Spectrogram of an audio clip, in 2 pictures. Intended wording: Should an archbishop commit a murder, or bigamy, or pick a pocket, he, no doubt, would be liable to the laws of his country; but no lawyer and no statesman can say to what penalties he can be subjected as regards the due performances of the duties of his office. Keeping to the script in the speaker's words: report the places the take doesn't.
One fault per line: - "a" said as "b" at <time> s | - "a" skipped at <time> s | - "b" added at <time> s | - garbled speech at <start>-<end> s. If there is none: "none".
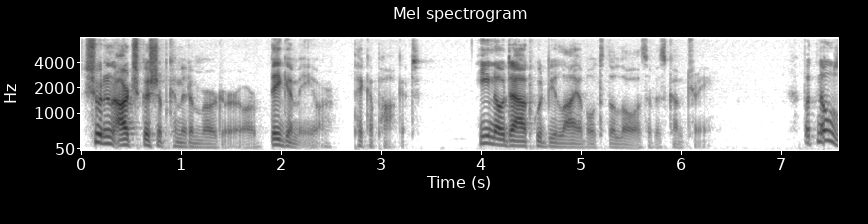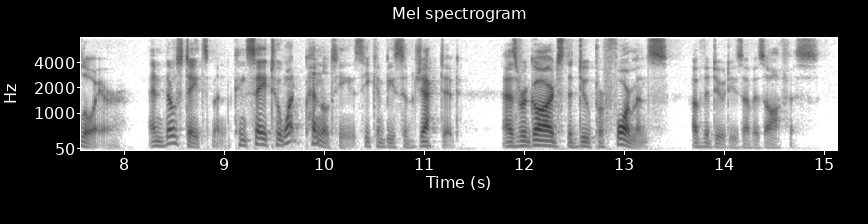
- "performances" said as "performance" at 12.7 s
